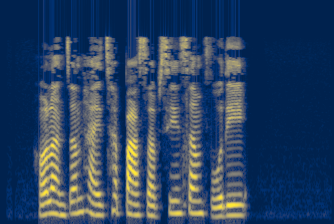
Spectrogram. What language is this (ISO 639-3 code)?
yue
